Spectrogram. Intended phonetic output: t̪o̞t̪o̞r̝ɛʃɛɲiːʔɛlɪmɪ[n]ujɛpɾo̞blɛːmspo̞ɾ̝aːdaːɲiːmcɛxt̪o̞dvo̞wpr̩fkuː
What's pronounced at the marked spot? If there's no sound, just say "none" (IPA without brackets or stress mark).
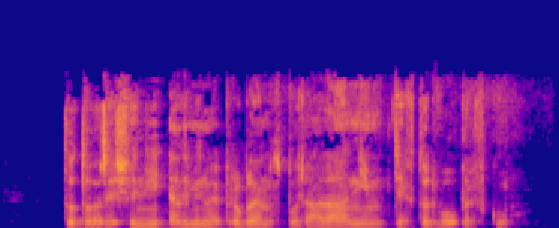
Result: n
